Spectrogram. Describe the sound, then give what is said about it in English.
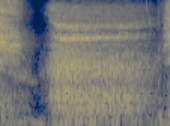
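A voice imitates the heavy, creepy breathing of a woman giving a massage: a long, loud, airy inhale-exhale with a brief pause before and a sharp breath at the end, with no talking. “It was the way she breathed.”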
